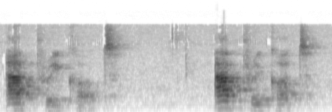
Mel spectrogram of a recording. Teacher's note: apricot apricot apricot la dificultad nuevamente radica en la letra r hay que pronunciar la r como se pronuncia en inglés con la lengua detrás del paladar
